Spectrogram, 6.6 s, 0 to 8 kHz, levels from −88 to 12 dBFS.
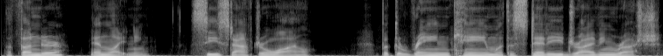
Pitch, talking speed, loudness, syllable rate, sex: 115 Hz, 155 wpm, -17 LUFS, 4.4 syllables/s, male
